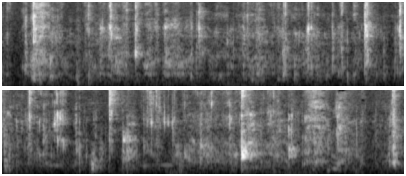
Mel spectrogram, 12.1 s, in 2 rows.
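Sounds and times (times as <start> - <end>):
wet chewing and lip smacks: 0.0 - 12.0.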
